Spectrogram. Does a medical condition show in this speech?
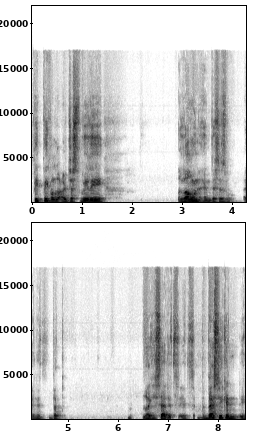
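Yes: aphasia after stroke; aphasia caused by stroke about 30 years ago, permanent; expresses self relatively well, unlike others who cannot, rambles off track a little.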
